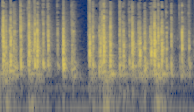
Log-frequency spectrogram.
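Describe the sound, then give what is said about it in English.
Rapid, clacky keystrokes from a mechanical keyboard, fairly loud, typed in quick bursts with one brief pause; no voices. “That's a mechanical keyboard.”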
